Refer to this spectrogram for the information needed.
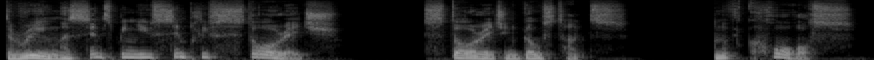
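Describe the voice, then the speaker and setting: A man plays a British haunted-house tour guide in a scripted ghost story. He sounds courteous and solemn, explaining with measured, dry menace at a middling pitch. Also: a little mellow. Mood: dryly ominous. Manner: measured, explanatory, dryly ominous.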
